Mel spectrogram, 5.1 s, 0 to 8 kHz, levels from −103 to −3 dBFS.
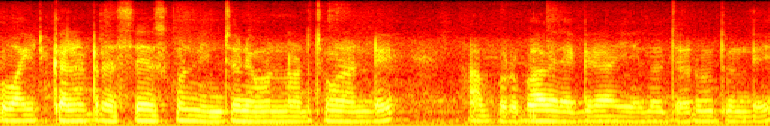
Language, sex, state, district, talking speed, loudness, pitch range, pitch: Telugu, male, Andhra Pradesh, Manyam, 165 wpm, -19 LUFS, 115-130 Hz, 120 Hz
